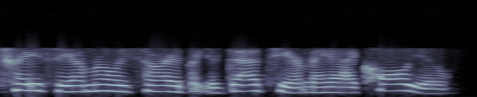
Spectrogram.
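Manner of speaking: usual speaking voice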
